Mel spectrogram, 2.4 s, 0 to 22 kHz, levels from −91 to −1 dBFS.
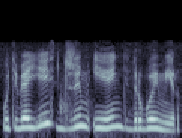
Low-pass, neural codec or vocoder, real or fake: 7.2 kHz; none; real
